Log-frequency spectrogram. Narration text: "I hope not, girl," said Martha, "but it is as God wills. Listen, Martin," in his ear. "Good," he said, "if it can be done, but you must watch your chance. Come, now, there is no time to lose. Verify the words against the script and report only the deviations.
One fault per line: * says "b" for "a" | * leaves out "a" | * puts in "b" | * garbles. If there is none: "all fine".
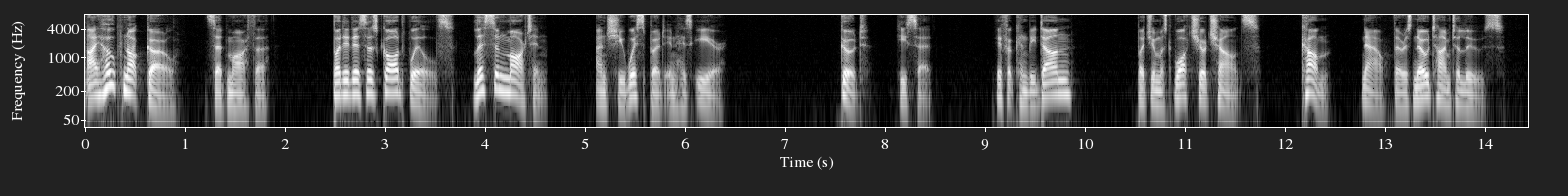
* puts in "and she whispered"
